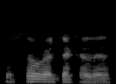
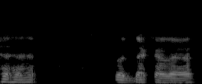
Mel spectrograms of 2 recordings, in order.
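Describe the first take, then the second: First: Quick, light it's so ridiculous; quick take. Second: Slow, drawn-out it's ridiculous with a laugh; slower take. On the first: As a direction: rattle it off fast. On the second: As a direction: stretch it out slowly. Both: Shown as a demonstration. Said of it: "Does that sound more like".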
